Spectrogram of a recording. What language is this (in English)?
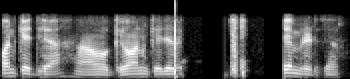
Kannada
